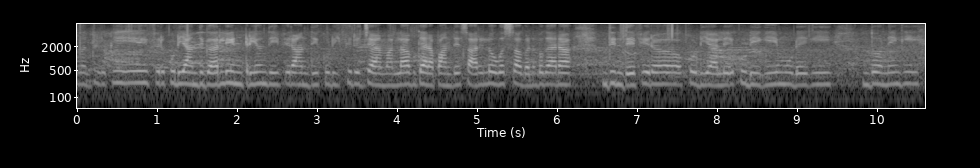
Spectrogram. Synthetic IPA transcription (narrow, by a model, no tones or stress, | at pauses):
mət̪ləbkipʰɪɾkʊɽiːãːnd̪iːɡəɾliːɪɳʈɾiːɦʊ̃nd̪iːpʰɪɾãːnd̪iːkʊɽiːpʰɪɾd͡ʒaːmaːlaːʋəɡɛːɾaːpãːnd̪eːsaːɾeːloːɡsəɡəɳbəɡɛːɾaː | d̪ɪnd̪eːpʰɪɾkʊɽijaːleːkʊɽiːɡiːmuɽeːɡiː | d̪oːnẽːɡiː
